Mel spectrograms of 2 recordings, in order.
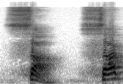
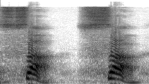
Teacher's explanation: ऐसा लगता है कि ये एकदम घसा मार के बाहर निकल रहा है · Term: संघर्षी व्यंजन ध्वनि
